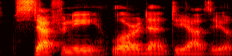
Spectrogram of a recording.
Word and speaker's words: Stephanie Lauredent-Diasio: I just had one of those, like Stephanie Lauredent-Diasio. So I pronounced that all right, right?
